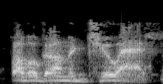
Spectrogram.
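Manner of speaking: deep, pitch-shifted wrestler voice. Retold or imitated. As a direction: growl it through a voice changer. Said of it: "the voice of Roddy Piper".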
